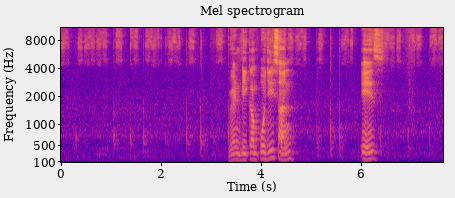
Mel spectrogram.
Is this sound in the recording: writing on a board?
yes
